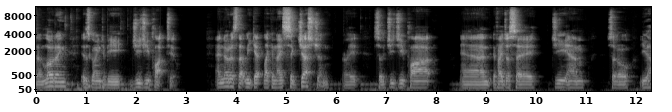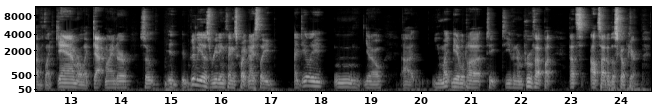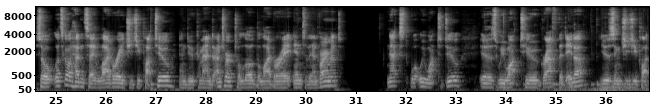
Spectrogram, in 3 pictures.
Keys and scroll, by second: 0.0-2.8 typing, 5.1-8.2 typing, 10.0 a, 10.5 m, 12.7 Down, 13.9 BackSpace, 14.6 BackSpace, 23.3-24.7 typing, 26.8 super+Return, 32.9 Return, 33.6 shift+Return, 33.7-36.8 typing.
